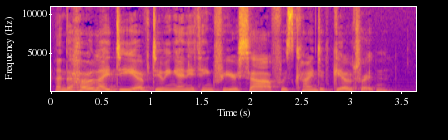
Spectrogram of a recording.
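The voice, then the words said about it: Irish accent. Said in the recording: “I was brought up in Ireland, as you can probably hear by the accent”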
